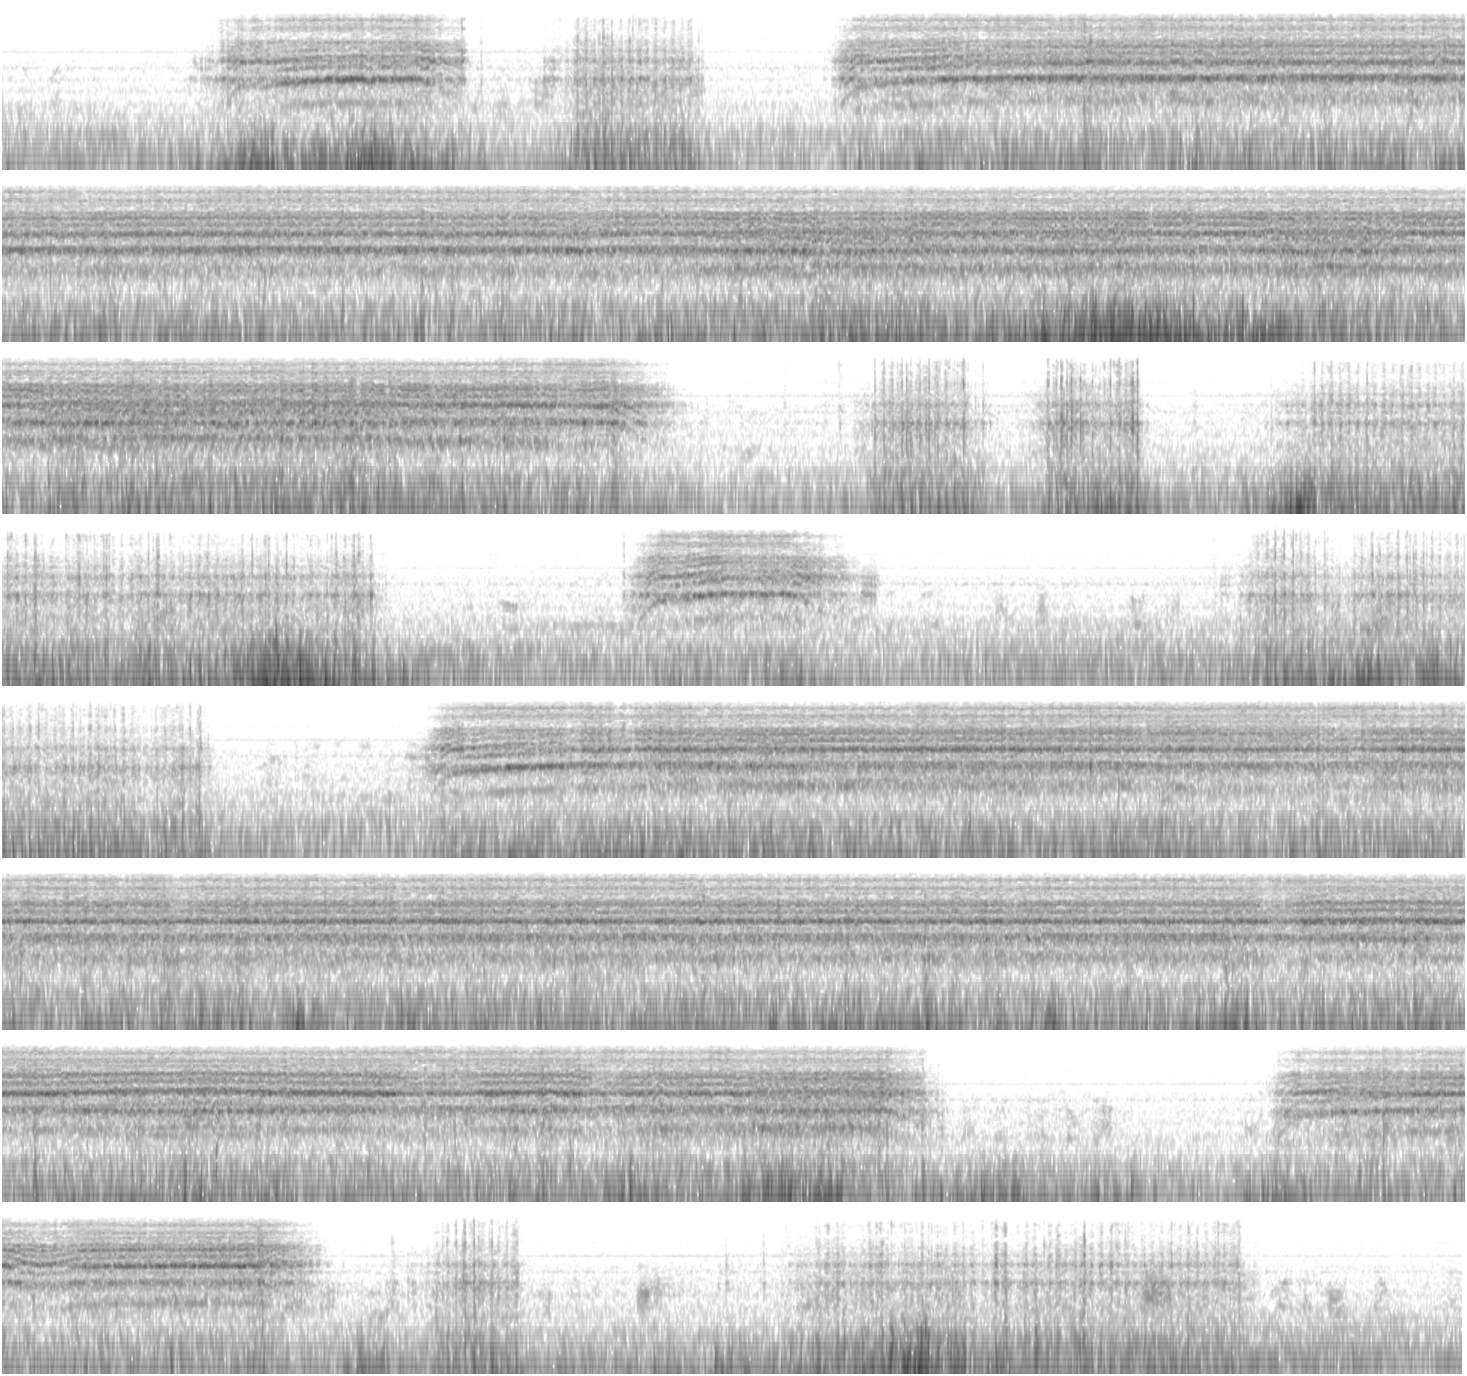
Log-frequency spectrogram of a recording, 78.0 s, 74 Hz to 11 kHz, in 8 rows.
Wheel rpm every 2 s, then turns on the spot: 30, 70, 30, 140, 160, 160, 160, 160, 160, 160, 160, 140, 10, 20, 30, 30, 30, 50, 10, 30, 10, 140, 160, 160, 160, 160, 160, 160, 160, 160, 160, 160, 50, 50, 150, 30, 10, 30, 10.
2-4 24-26 28-32 36-40 64-66 70-72 74-78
